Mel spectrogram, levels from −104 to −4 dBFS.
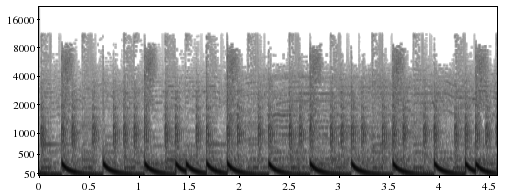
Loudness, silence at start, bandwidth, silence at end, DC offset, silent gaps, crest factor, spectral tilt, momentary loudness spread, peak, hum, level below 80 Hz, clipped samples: -15 LUFS; 0 s; 11.5 kHz; 0 s; 0.3%; none; 10 dB; -7.5 dB/octave; 3 LU; -4 dBFS; none; -20 dBFS; under 0.1%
